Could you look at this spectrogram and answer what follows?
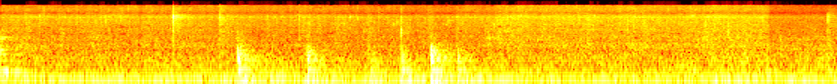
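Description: Steady sizzling of onions browning in a pan for dal palak, with a few soft scraping knocks of a spoon stirring at irregular moments.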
